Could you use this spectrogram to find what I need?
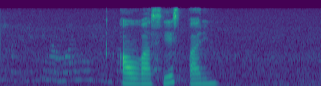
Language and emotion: Russian, neutral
